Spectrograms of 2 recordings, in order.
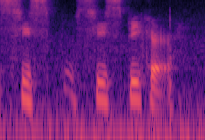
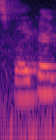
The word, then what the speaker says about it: cspieker: So another thing I just learned right now, just so you know, apparently his name is cspieker. So that's how you say it. Cspieker? Yeah. Not Spiker?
